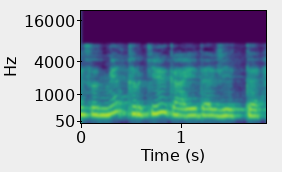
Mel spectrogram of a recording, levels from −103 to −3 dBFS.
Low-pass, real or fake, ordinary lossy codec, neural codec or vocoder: none; fake; none; codec, 16 kHz, 8 kbps, FreqCodec, larger model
